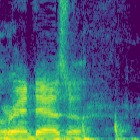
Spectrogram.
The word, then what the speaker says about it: Randazzo: Is it Randazzo? Perfect. Yep, Randazzo.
